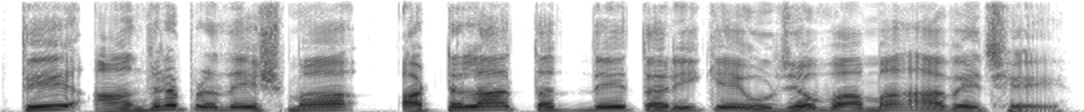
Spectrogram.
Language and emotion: Gujarati, neutral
